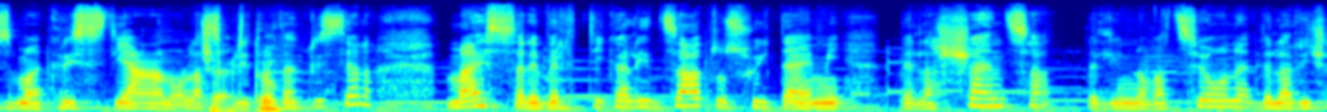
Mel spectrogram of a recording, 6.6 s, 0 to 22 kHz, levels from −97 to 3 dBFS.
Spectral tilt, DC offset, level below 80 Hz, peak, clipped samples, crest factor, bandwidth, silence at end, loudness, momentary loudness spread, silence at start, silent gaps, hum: -4 dB/octave; under 0.1%; -56 dBFS; -14 dBFS; under 0.1%; 18 dB; 19 kHz; 0 s; -31 LUFS; 9 LU; 0 s; none; none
